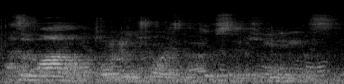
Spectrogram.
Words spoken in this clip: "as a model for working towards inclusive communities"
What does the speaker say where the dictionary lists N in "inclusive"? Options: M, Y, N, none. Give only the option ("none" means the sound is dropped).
none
